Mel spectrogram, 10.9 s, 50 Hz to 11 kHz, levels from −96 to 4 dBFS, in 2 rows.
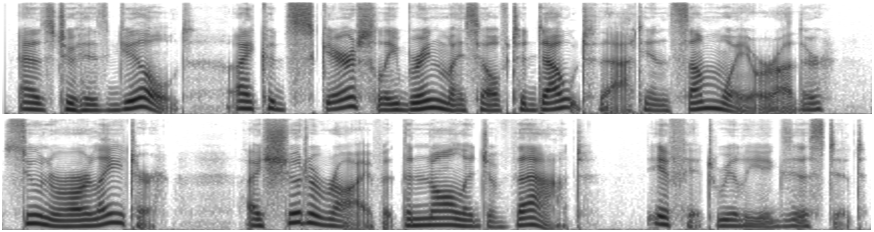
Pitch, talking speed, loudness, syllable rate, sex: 190 Hz, 175 wpm, -17 LUFS, 4.8 syllables/s, female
